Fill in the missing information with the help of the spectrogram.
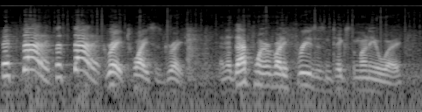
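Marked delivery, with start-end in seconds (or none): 0.0-1.2 shrill, very high yelled scream. Coaching others to scream the word to stop them, screaming it out. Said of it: "scream that out because".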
